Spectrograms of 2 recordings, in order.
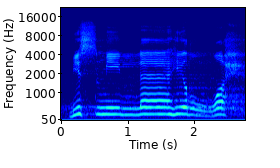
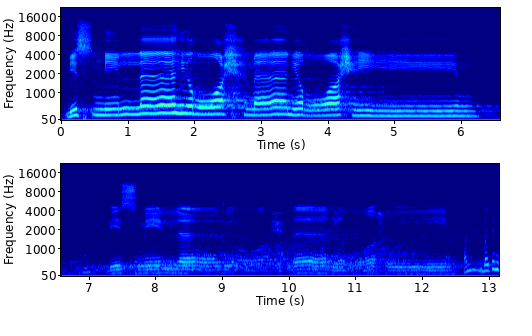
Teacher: ro makhrajnya hanya ujung lidah menyentuh langit-langit atas bagian depan Nah jadi hanya lidah yang digerakkan bukan bismillahirahirah bibirnya tidak bergerakang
